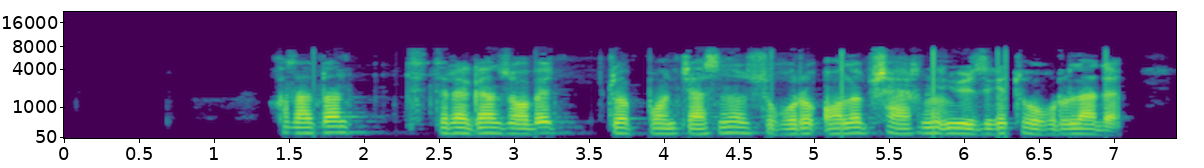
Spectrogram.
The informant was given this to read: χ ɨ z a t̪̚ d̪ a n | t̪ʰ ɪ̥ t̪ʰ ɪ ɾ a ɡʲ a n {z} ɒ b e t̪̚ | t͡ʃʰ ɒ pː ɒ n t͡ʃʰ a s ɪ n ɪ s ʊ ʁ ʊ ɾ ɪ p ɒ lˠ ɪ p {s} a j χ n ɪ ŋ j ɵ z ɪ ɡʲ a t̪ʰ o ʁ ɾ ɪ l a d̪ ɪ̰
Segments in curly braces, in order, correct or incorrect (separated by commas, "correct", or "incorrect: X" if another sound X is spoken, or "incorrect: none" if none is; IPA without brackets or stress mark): correct, incorrect: ʃ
